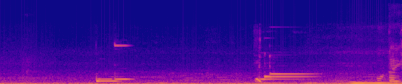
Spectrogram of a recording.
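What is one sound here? A phone beeps a few times.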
